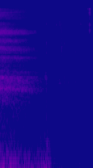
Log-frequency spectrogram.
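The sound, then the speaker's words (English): A single deep exhaled breath during a guided breathing exercise, a soft, airy sigh lasting under a second that fades into quiet. “Let's breathe together three times. Inhale wisdom and exhale ignorance.”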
